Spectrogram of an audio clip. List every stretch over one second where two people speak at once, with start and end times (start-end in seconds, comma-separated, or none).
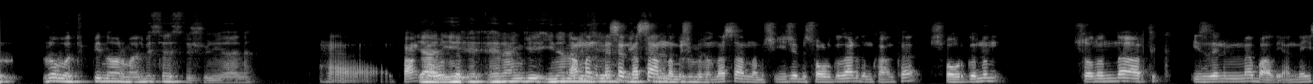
5.6-7.3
